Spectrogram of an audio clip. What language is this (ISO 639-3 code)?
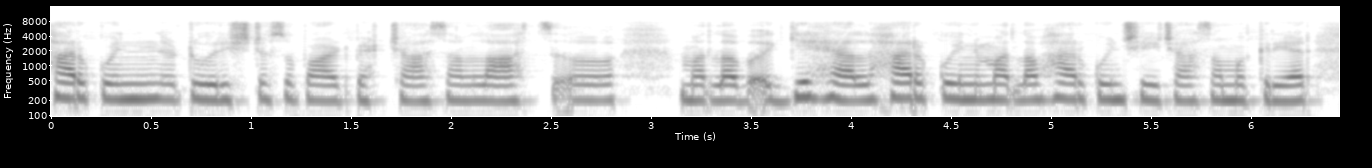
kas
